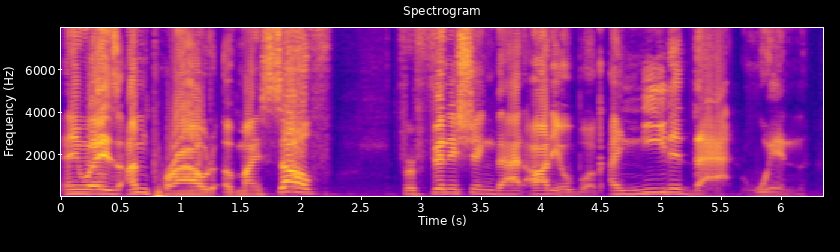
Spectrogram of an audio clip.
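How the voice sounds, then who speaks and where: Higher-pitched man rambling in a dry recording. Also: expressive, takes it slowly, pushed and bright, no echo. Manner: self-deprecating, joking, sweary. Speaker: podcast host, voice actor. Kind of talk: casual solo podcast monologue, rambling.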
